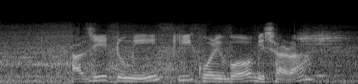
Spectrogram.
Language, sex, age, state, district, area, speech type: Assamese, male, 30-45, Assam, Lakhimpur, rural, read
